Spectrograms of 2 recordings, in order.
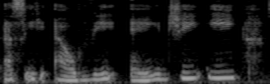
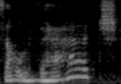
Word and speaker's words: selvage: even though it's spelled S E L V A G E, so we would expect that it was actually pronounced selvage, but we don't have to say that more than the one time I just said it. Thankfully, we can say selvage like it's spelled V E G, right? Um, or EDGE, like edge.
